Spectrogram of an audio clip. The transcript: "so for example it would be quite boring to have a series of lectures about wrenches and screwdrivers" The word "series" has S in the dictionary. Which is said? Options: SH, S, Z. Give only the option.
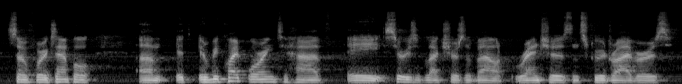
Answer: S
